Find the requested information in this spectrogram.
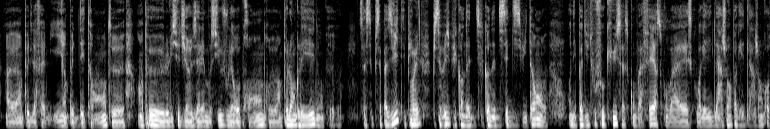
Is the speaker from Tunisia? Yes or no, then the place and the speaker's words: no; Créteil, Île-de-France, France; j'ai grandi dans la banlieue parisienne, à Créteil. Donc, je suis né là-bas, j'ai grandi là-bas.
